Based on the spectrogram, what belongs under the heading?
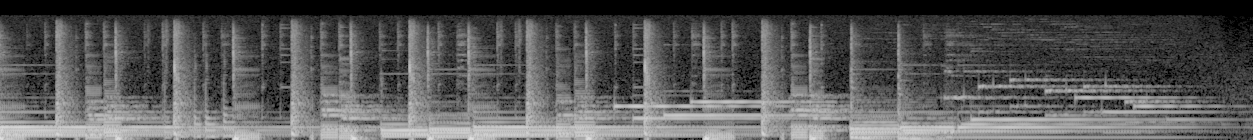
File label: music int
